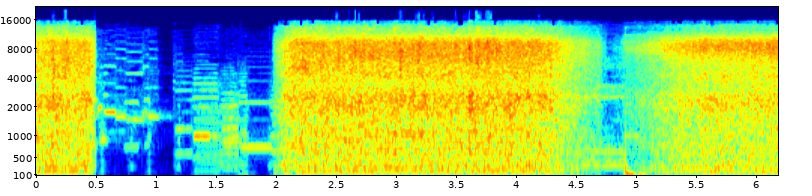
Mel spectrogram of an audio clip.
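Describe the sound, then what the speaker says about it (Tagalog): Steady rain falling outdoors during a motorcycle fairing spray-paint job, a dense broadband hiss that fills most of the clip after a short musical-sounding break, with a brief dip near the end before the downpour resumes. "Ayan o, umuulan na naman o."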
